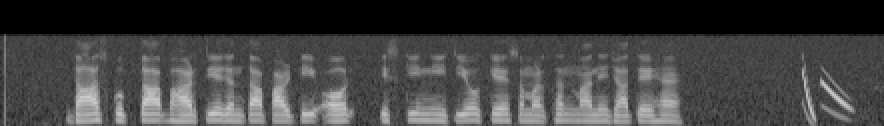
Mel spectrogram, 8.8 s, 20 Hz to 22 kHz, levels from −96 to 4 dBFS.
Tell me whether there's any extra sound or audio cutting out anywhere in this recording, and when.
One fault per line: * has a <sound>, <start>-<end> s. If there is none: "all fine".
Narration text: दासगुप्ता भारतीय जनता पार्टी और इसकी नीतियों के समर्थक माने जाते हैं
* has a chirp, 8.0-8.6 s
